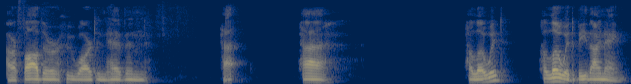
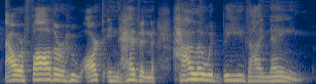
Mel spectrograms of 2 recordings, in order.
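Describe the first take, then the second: First: It is read haltingly and by rote. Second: It is read smoothly and with meaning.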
